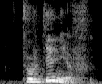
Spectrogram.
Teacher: And the R's in Russian are rolled.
